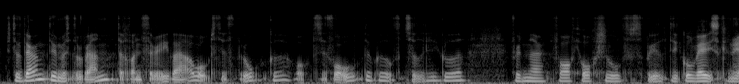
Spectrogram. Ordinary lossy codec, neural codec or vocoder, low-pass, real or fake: none; autoencoder, 22.05 kHz, a latent of 192 numbers a frame, VITS, trained on many speakers; none; fake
